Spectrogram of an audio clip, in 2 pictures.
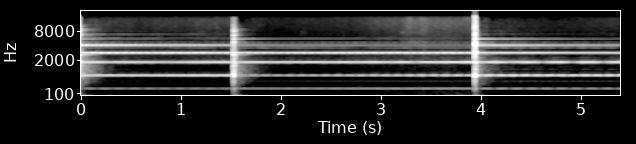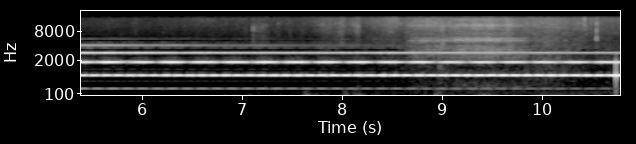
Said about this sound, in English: Traditionally, the practice actually is done by ringing a bell, and in the ringing of the bell to open the heart, to just in that sound of the bell to create a kind of openness, a space.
